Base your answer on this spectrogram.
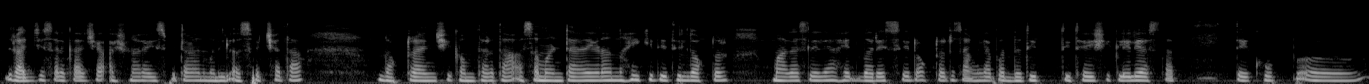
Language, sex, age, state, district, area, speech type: Marathi, female, 30-45, Maharashtra, Pune, urban, spontaneous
